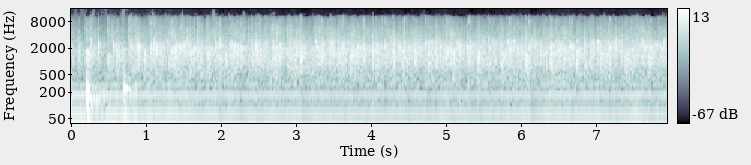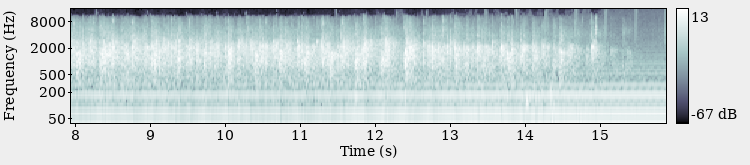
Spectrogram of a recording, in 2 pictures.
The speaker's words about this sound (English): I'm so thankful for your pastors. And I wonder if we can just stand and give them clap.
